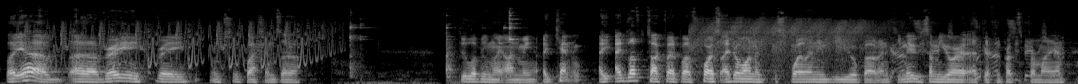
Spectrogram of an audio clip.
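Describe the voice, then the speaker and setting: A young man, streaming a game and chatting casually with viewers in a halting way, full of fillers and little chuckles. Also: medium pitch, fairly even intonation, noisy background. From Canada. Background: game music.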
